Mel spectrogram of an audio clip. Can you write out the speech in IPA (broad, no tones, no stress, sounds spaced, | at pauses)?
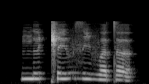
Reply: ŋ ɘ ǁ e v z i v ɐ t ɐ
